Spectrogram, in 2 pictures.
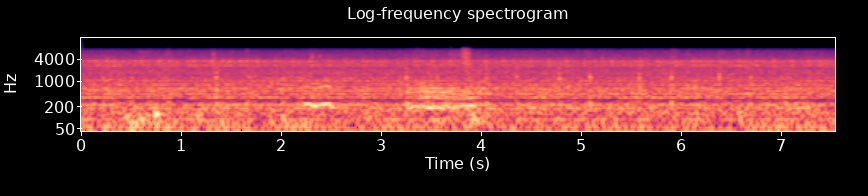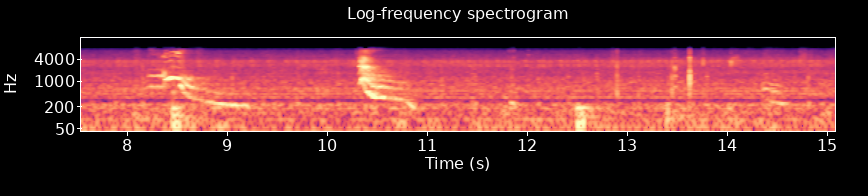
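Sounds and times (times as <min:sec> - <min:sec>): puppy crying: 0:08.2 - 0:09.2, 0:10.3 - 0:10.9.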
